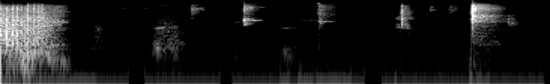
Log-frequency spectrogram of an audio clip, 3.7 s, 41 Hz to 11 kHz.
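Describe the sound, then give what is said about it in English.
Dice dropped by mistake fall onto a surface with a sharp clatter, then a series of light, irregular clicks and taps follows as the dice bounce and rattle to a stop, landing on 20, with no voices. “Just dropped my dice by mistake.”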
